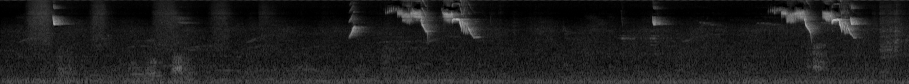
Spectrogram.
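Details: Blue-black grassquit singing a double song, canto duplo. Short, high, buzzy notes come in two tight clusters about four seconds apart, each a quick pair of sharp bursts, over a faint steady background hiss.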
